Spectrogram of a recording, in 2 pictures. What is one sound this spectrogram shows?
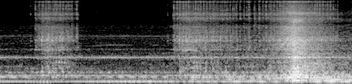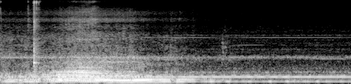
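An electric sewing machine hums steadily as it stitches fabric.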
